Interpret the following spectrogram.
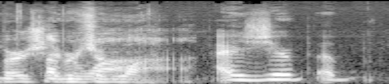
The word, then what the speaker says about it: Auberjonois: Auberjonois.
